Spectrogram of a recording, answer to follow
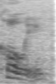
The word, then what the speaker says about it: Kali: or a cut they named the cub coolly and tells us pronounced Kohli after their village so they gave him the name of their village which i think is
